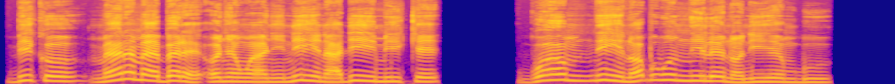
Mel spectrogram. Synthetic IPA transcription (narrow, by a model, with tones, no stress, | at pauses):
bi˦ko˦˨me˨˦ɾɪ˦m̩˦e˨be˦ɾe˨ʔo˦ɲe˦ŋʷa˨ɲɪ˨ni˦ɦi˨na˨dɪ˦i˦mi˦ke˦ | ɡʷɔ˦m̩˦ni˦ɦi˨nɔ˦k͡pʊ˦ɡ͡bʊ˦m̩˦niː˦le˦nɔ˨ni˦ɦe˦ŋ͡m̩˦ɡ͡bu˦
